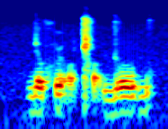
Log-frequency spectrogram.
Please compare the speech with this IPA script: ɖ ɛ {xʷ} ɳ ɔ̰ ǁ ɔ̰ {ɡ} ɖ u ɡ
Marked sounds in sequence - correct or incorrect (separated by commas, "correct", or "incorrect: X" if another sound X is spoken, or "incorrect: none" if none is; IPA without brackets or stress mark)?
correct, correct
